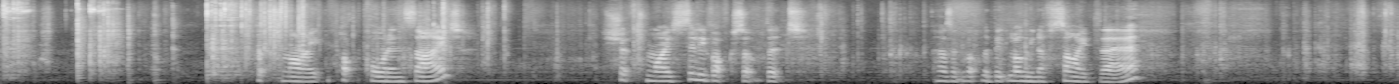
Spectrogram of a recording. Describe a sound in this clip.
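A cardboard box rubs and taps as hands slide it open and shut.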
